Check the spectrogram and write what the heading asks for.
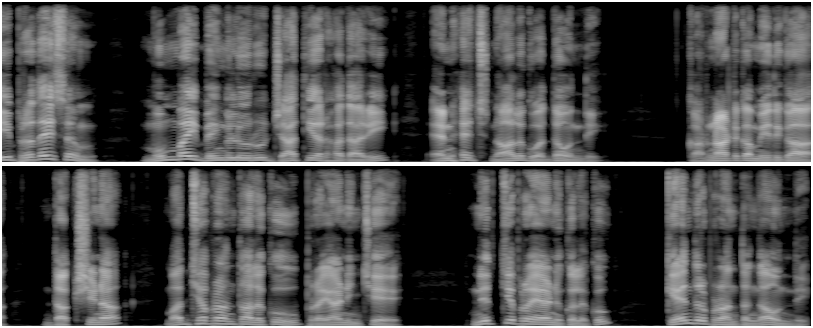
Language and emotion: Telugu, neutral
